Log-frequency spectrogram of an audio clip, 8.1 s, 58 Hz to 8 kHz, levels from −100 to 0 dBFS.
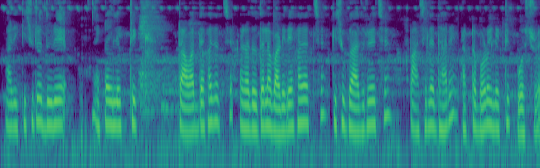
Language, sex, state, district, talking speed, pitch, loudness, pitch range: Bengali, female, West Bengal, Paschim Medinipur, 170 wpm, 200 Hz, -31 LUFS, 185-215 Hz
